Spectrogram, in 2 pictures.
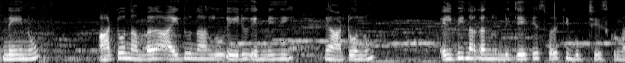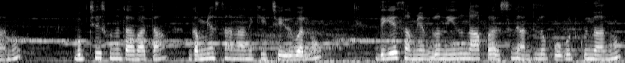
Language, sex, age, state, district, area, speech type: Telugu, female, 18-30, Telangana, Nizamabad, urban, spontaneous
